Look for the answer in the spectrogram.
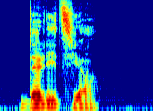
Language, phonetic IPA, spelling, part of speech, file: Polish, [dɛˈlʲit͡sʲja], delicja, noun, Pl-delicja.ogg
